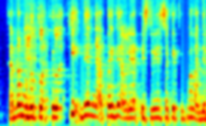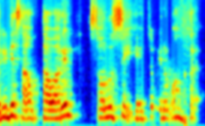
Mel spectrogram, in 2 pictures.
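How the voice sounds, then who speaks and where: A woman doctor giving a lively seminar talk to an audience, telling anecdotes and acting out bits of dialogue. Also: on the high side, fast, slightly rough. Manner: animated, anecdotal, acts out quoted dialogue.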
